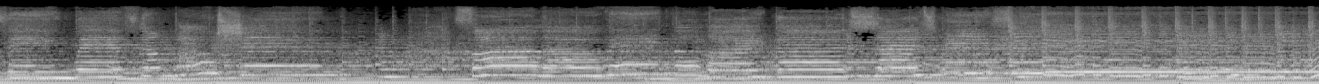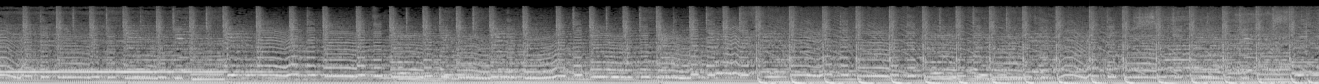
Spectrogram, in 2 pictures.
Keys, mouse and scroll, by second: 1.7-6.1 drag, 11.2-12.0 typing, 22.0-23.8 drag, 25.9 ctrl+alt+scroll up 1.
